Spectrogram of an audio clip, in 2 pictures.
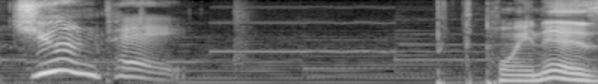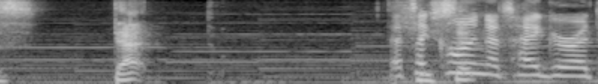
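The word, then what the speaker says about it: Junpei: of 999 was for Jun pay to send his conscious the call him Jun P I'm sorry that's how I pronounce things it's Jun pay the point is that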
